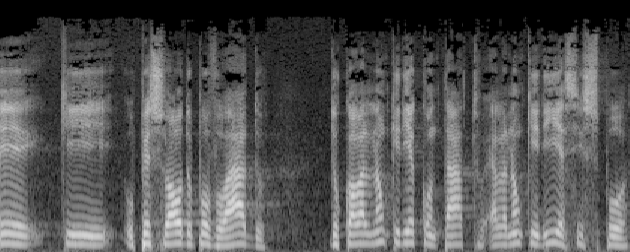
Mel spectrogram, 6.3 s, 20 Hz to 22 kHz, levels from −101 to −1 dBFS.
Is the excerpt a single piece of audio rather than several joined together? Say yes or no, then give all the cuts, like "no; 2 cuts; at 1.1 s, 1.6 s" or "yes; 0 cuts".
yes; 0 cuts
